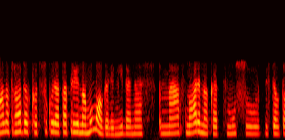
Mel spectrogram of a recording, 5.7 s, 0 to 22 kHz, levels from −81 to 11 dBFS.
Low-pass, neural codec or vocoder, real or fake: 3.6 kHz; none; real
